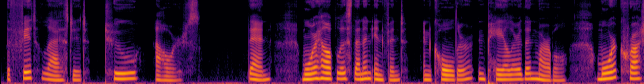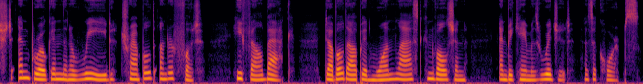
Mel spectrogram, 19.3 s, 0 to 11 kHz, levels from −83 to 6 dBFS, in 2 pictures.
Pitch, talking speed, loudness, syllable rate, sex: 195 Hz, 135 wpm, -18 LUFS, 4.0 syllables/s, female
